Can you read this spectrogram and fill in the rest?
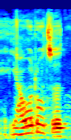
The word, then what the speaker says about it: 八百万: 八百万というのは 800 万と書いて八百万と読むんですが、えー、この意味はたくさんの神様という意味になります。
